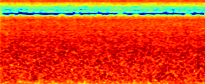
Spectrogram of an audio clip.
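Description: Floodwater from Southville surges past in a dense, steady roar of rushing water, loud and close, with no voices over it.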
